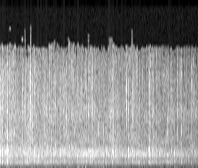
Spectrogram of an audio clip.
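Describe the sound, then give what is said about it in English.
An audience claps together in a steady, dense burst of applause that holds at an even loudness for the full few seconds, with no voices rising above it; those who have been through the January fast clap for those who have not. “If you've been through the fast, give, clap real quick and let them know they'll be all right.”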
